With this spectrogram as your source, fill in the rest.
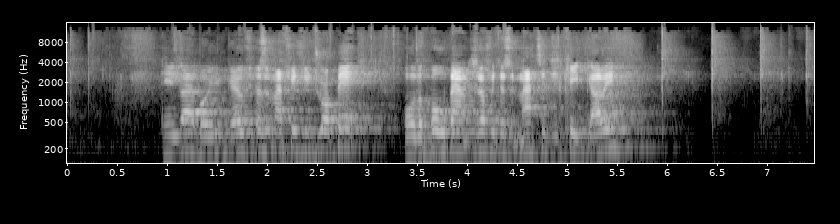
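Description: A young man speaks clearly and with animation in a large echoing hall.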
